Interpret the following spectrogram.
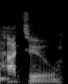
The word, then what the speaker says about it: Kohatu: So and as far as the hop is concerned, I'll just spell it. KOHATU. Oh yeah, Kahatu, I think. Kahatu.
